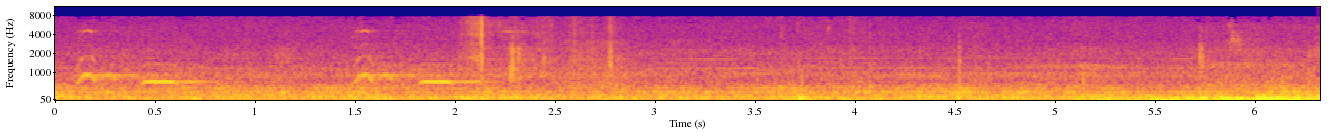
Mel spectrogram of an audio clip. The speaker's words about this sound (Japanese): ここから約20メートル離れた、あ、30メートル離れたお宅のテレビのアンテナにカッコウが止まっています。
